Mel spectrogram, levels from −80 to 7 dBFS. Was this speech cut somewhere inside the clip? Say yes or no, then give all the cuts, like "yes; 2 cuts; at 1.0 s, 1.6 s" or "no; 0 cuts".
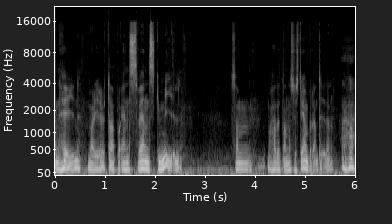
yes; 1 cut; at 4.2 s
